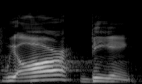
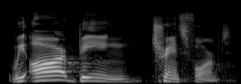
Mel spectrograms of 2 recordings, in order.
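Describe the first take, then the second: First: "are" drawn out slow and loud; slow stress on are. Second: "are" stretched, slow and loud; slow stress on are. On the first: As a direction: lean on "are", slowly. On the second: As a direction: hit "are" hard and slow. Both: Shown as a demonstration.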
